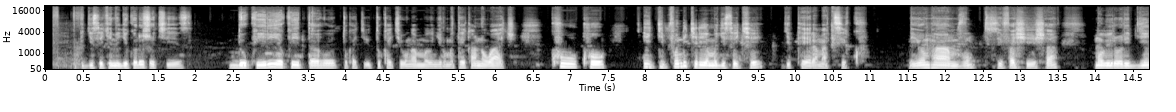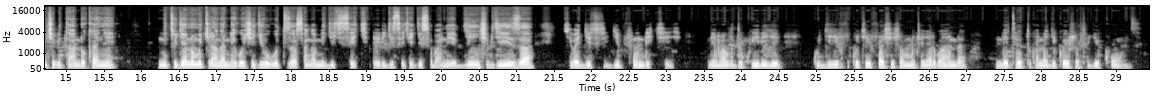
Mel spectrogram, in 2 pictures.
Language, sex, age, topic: Kinyarwanda, male, 18-24, government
